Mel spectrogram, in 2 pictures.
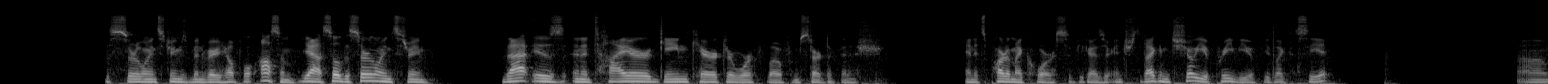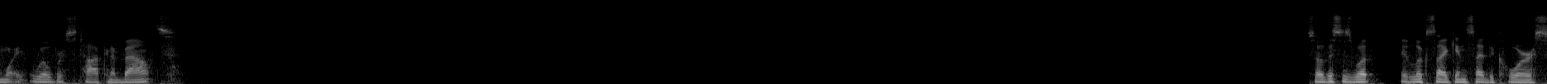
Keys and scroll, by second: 2.7 s, 7.5 s, 19.1-20.0 typing.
